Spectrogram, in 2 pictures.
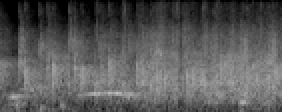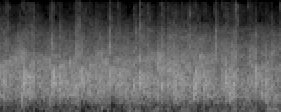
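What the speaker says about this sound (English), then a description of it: "I think that deserves a big round of applause" A round of applause fills a post-fight press conference, steady and moderately loud throughout, with a voice briefly audible over the clapping near the start.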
